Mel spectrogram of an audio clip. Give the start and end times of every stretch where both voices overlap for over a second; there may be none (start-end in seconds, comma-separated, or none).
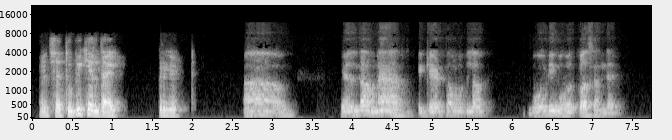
none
